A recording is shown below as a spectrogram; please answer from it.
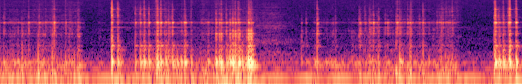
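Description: Fingertips and nails of both hands scratch and rub the hollow metal mesh grille of a black USB condenser microphone. The result is close, boomy rasping in bursts with brief quieter gaps, heavy in the low end, with a faint steady high tone running underneath.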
